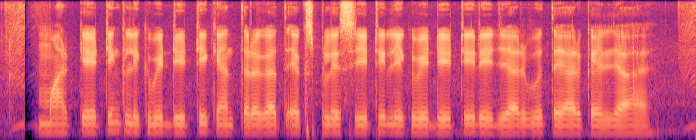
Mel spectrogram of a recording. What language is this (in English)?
Magahi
